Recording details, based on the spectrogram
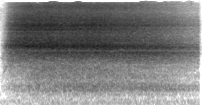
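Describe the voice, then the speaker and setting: A woman playing an eerie animatronic in a horror game, hushed, slow and sinister, coaxing as she threatens. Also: slight background noise, heavily acted. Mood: sinister soothing. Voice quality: breathy whisper. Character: eerie female animatronic, menacing yet coaxing. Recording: echoey, long hall reverb.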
